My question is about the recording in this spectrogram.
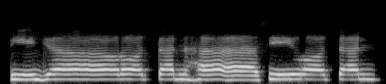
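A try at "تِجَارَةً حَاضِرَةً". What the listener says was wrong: tijaratan hadiratan, bukan hasiratan ya Bu. Tapi ngomongnya dodol, haldirotan, dodol Garut. Dodol, haldirotan ya Bu ya.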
